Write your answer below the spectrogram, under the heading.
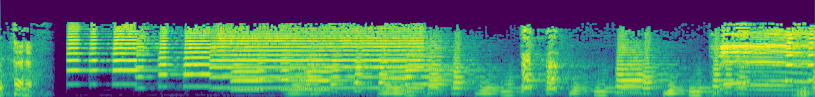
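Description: Sheep bleat loudly on a pasture, several overlapping, drawn-out calls rising and falling one after another, with a brief quiet gap near the start and a wavering, quavering tone in the later cries.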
